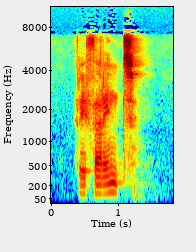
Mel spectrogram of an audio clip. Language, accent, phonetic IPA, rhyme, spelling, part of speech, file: German, Austria, [ʁefəˈʁɛnt͡s], -ɛnt͡s, Referenz, noun, De-at-Referenz.ogg
- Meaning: 1. reference (measurement one can compare to) 2. reference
